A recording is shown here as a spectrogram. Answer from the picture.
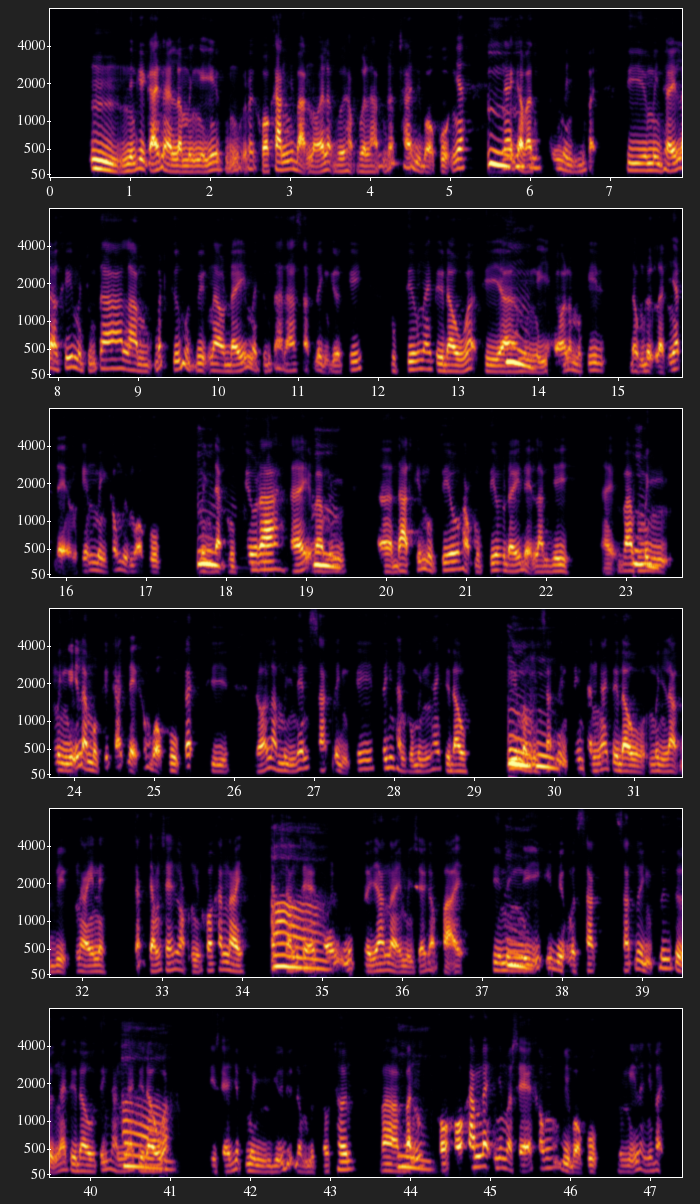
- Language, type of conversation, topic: Vietnamese, podcast, Bạn làm thế nào để giữ động lực học tập lâu dài?
- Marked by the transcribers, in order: other background noise; tapping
